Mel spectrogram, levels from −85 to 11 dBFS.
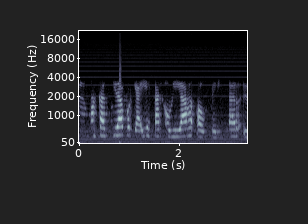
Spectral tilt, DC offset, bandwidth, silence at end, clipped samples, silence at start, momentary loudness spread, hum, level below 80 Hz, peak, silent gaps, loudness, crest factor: -3.5 dB/octave; under 0.1%; 13.5 kHz; 0 s; under 0.1%; 0 s; 12 LU; 50 Hz at -60 dBFS; -58 dBFS; -6 dBFS; none; -22 LUFS; 18 dB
